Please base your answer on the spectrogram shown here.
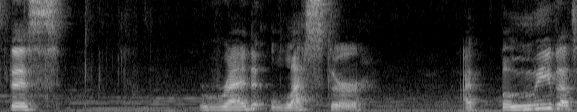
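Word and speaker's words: Red Leicester: the same way so that's why i'm actually pronouncing this cheese as red lester because i think that is how um british people pronounce it okay yeah i don't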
